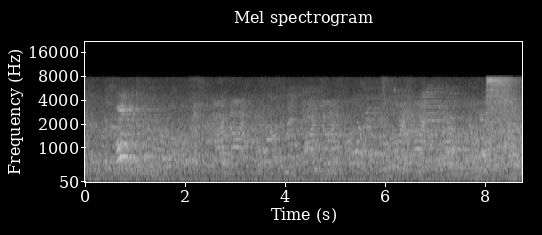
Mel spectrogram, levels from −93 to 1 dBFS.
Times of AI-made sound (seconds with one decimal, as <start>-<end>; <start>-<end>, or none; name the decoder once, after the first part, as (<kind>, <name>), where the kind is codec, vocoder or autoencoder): none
